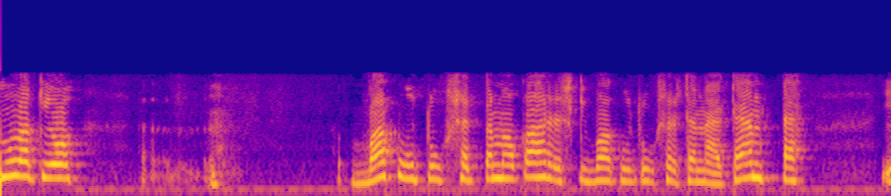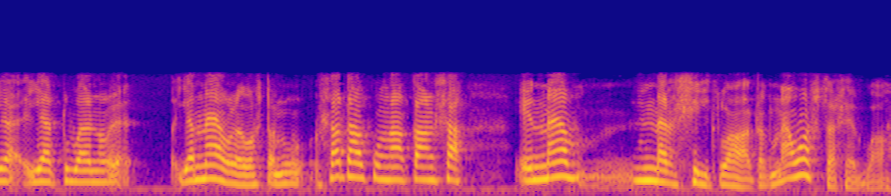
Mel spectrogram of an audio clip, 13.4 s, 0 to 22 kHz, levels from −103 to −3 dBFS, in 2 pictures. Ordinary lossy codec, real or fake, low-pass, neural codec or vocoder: AAC, 48 kbps; fake; 5.4 kHz; codec, 16 kHz, 16 kbps, FunCodec, trained on LibriTTS, 50 frames a second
